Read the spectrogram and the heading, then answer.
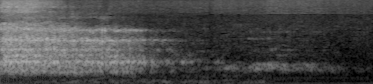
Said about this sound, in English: And just take a couple of nice deep breaths, breathing in through your nose, breathing out through your mouth.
